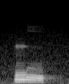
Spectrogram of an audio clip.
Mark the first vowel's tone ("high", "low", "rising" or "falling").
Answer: low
